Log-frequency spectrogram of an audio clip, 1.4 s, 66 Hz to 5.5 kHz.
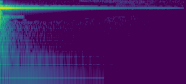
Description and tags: Piano ff 085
